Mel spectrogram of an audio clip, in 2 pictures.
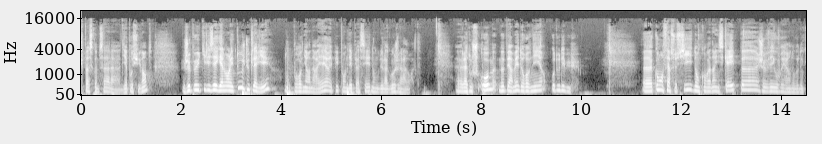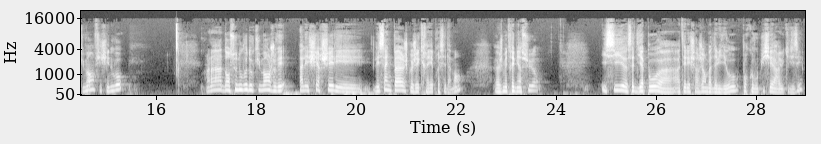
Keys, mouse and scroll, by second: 0.9 click, 3.2 Left, 4.1 Left, 5.3 Right, 6.4 Left, 8.0 Home, 12.3 click, 14.5 click, 15.1 click, 16.9 click, 18.6 alt+Tab, 19.7 KP_Subtract, 20.9 middle click, 21.6-22.9 drag, 28.2 middle click, 28.2-28.6 scroll up 1.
